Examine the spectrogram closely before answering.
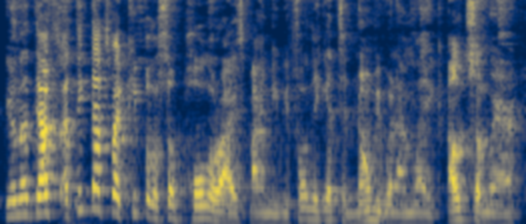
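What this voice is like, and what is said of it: Boston accent. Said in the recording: “oh, that's an upstate New York accent? I'm like, no, this is a Boston accent.”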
